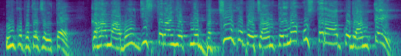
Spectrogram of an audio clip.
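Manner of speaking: high-pitched, ringing sermon delivery; fervent preaching. Acted. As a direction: drive each phrase home to the congregation.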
